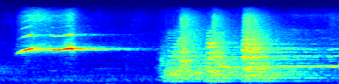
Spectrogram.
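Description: A sleigh driver's whistle to his team: one long, loud, high whistle held steady for about a second, with no talk.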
